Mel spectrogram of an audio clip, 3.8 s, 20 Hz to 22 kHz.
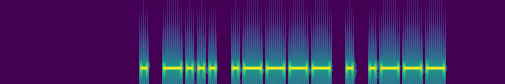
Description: Morse code, heard as a keyed tone, about 28 wpm, 700 Hz. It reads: EB1EJ
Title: DXCC-100 Call Signs - 5 Characters - 28wpm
